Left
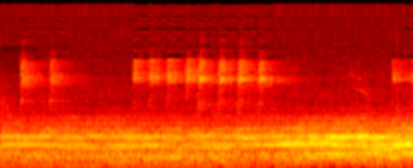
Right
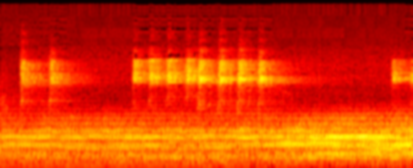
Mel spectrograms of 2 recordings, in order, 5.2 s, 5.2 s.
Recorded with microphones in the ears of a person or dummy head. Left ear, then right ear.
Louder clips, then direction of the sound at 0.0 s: Right 3 dB; 55° right (ahead or behind).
